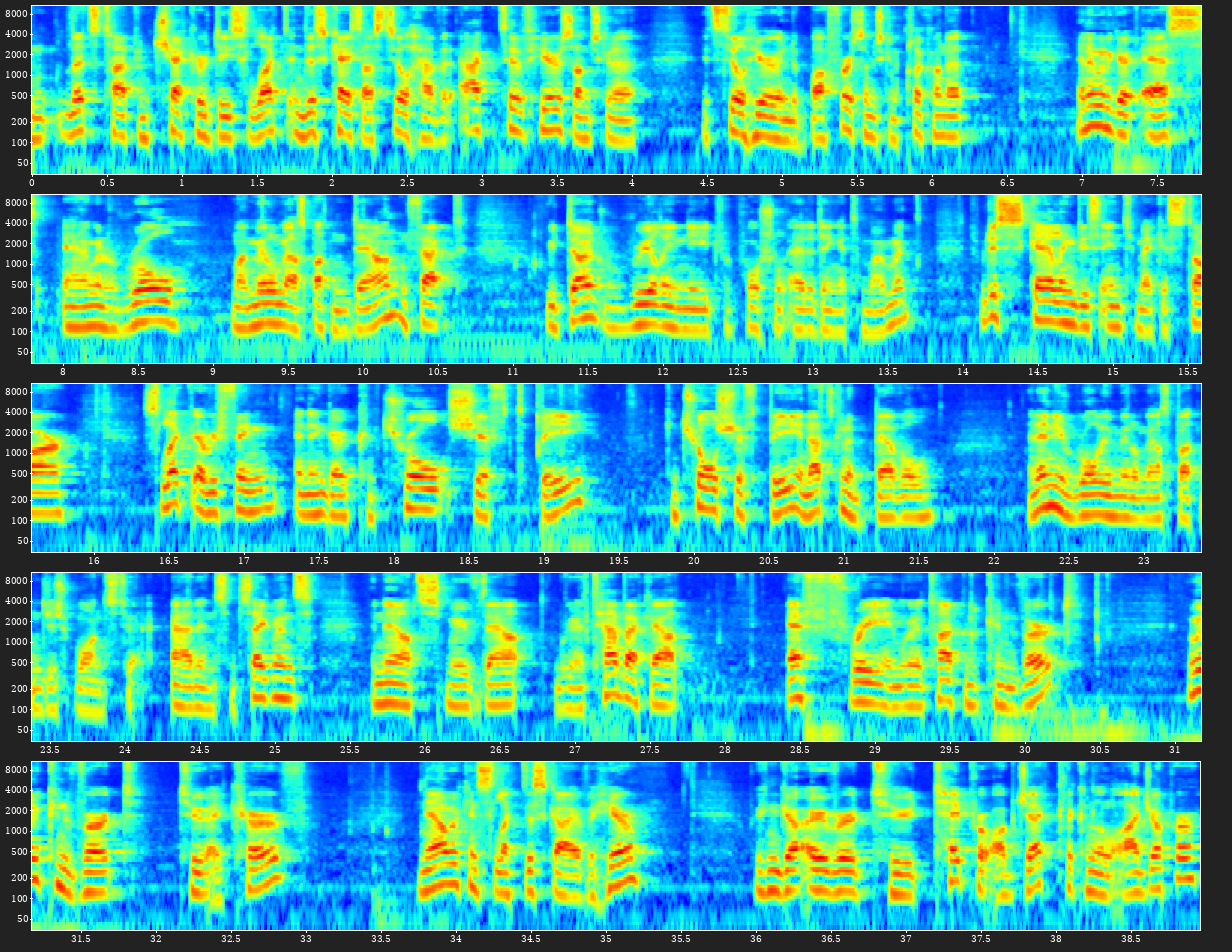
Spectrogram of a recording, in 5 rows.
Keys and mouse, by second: 7.1 s, 12.5 click, 12.5 middle click, 14.2 s, 15.9-24.9 middle drag, 18.9 ctrl+shift+b, 20.5 click, 20.5-38.9 right drag, 27.0 Tab, 28.5 F3.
